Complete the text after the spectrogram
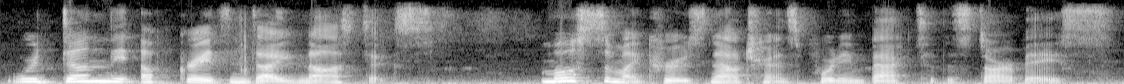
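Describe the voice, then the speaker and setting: A woman's voice: fairly low pitch, expressive, normal speed, vocal fry, warm tone. A woman playing a matter-of-fact starship maintenance crew member in an audio drama. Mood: businesslike. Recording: dull, narrow-band sound.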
